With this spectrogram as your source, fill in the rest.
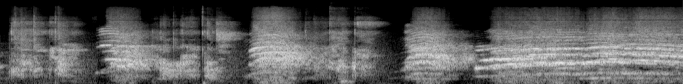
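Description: Group of schoolchildren in a classroom repeating a rhythmic clapping chant (tepuk semangat), loud unison voices and claps in short phrases after a teacher's prompt, closing with a long collective shout.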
